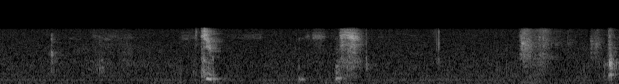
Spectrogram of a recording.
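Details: A dog named Cherry gives about three short, sharp, hissing sneezes on command in a quiet room; the sneeze was learned through clicker training.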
